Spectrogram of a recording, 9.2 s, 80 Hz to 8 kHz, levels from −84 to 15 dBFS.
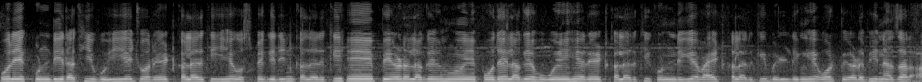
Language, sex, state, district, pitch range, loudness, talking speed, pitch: Hindi, female, Uttar Pradesh, Budaun, 185-205 Hz, -21 LUFS, 265 wpm, 195 Hz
